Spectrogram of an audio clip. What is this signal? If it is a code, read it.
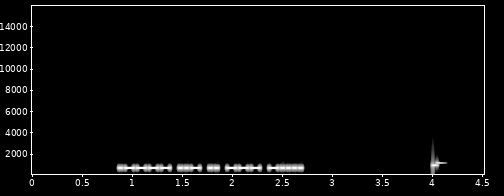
Morse code, heard as a keyed tone, about 42 wpm, 700 Hz. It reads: 1UIO6
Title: Code Groups - 5 Letter:Numbers - 40wpm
